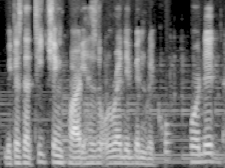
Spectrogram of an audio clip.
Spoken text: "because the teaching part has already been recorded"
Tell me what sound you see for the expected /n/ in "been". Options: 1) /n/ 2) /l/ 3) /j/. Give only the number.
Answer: 1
